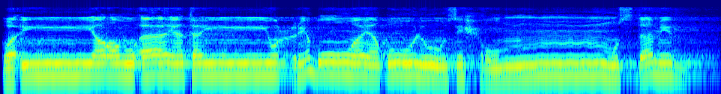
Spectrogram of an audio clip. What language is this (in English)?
Arabic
